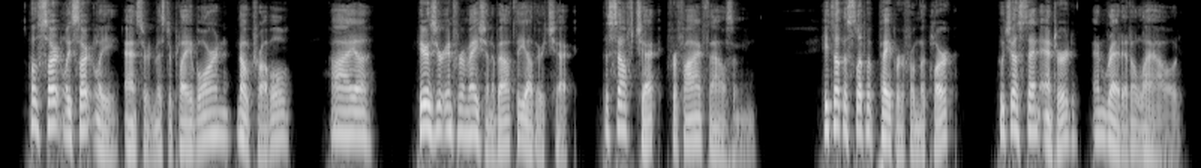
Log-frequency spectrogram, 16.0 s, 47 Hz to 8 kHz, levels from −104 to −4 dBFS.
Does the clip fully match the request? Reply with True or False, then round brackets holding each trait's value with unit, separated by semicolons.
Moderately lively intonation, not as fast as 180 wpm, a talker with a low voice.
False (7.0 semitones; 150 wpm; 120 Hz)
